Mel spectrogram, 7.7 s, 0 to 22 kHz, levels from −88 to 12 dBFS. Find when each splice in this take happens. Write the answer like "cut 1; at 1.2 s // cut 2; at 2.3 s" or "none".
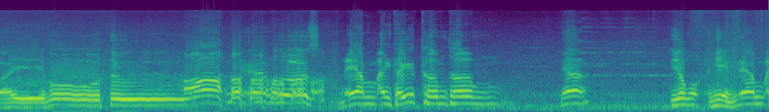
cut 1; at 3.4 s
